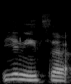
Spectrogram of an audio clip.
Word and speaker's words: Yanitza: it awesome okay um yanitza or yanitza will you please let me know how to say it correctly you're next it's yunitsa i thought someone was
